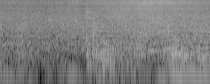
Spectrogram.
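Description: Potatoes, carrots and beans sauté in a pan with turmeric and salt for a winter vegetable khichdi, giving a steady, close sizzling hiss that rises slightly and holds throughout.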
